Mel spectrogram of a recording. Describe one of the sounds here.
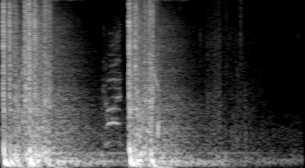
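Two loud rifle shots ring out, each followed by a fading echo.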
